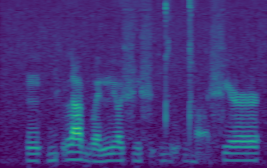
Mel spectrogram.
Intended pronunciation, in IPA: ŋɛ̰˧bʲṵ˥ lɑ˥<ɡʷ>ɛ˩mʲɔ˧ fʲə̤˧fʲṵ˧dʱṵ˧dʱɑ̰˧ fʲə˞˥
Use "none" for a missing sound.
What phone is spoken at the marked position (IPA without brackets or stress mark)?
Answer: ɡʷ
